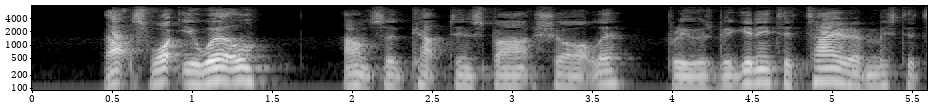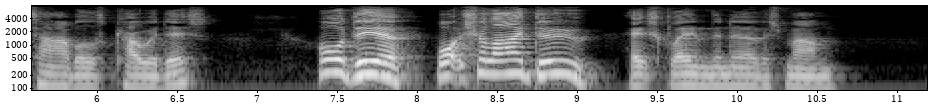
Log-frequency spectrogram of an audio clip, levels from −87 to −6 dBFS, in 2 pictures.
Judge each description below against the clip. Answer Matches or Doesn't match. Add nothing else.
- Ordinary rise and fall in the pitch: Doesn't match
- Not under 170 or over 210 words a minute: Doesn't match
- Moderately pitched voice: Doesn't match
